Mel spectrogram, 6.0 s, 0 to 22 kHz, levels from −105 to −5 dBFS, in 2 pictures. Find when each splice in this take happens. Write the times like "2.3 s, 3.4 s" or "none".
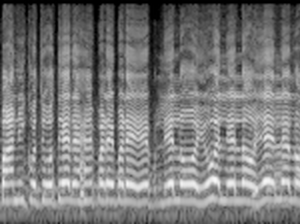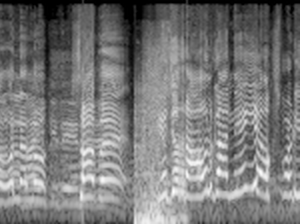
4.3 s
